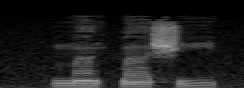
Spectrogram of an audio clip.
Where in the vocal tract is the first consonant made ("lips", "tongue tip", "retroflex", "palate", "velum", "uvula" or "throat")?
lips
